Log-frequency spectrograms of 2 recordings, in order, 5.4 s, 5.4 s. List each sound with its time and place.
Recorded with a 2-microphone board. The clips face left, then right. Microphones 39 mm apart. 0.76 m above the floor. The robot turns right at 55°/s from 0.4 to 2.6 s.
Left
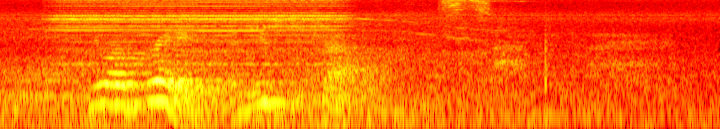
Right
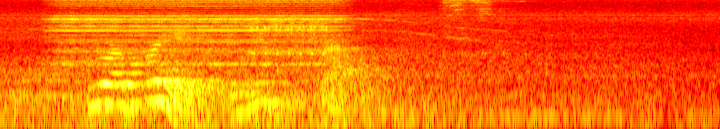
0.7 s a man speaking: 130° right, 8.5 m; by 2.9 s 25° right, 8.5 m
3.3 s whispering: 70° left (ahead or behind), 3.5 m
